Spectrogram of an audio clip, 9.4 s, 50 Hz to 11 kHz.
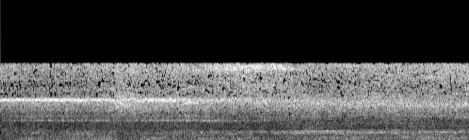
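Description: JR East 253 series electric train pulling out and accelerating past, with a steady rush of rolling noise and a faint motor whine that rises slowly in pitch.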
